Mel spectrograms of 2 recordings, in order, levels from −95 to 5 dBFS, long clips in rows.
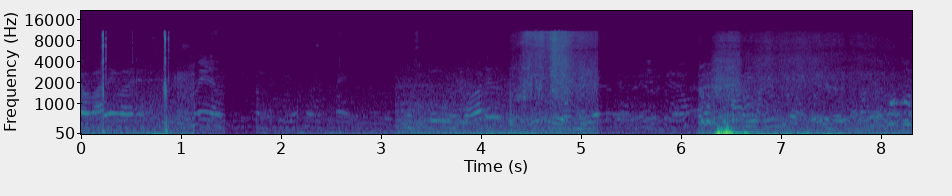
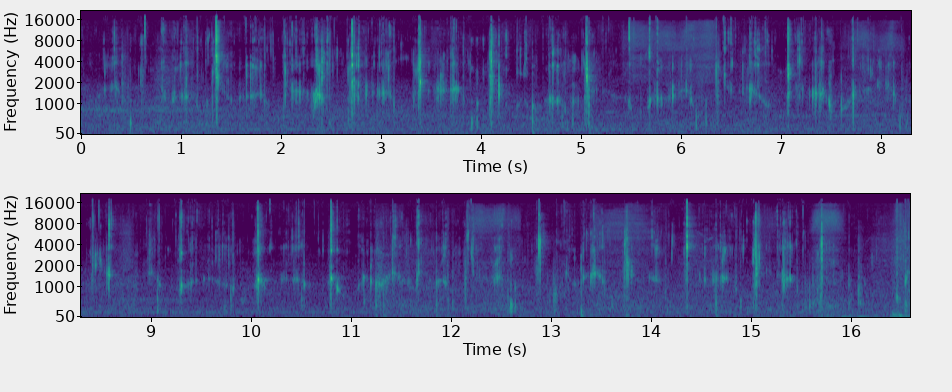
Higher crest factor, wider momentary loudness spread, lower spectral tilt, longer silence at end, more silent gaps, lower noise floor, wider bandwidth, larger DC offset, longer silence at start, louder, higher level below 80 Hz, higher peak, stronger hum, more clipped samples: second, 26 dB vs 40 dB; first, 28 LU vs 20 LU; first, -5.5 dB/octave vs 1.5 dB/octave; first, 1.1 s vs 0 s; neither; first, -72 dBFS vs -58 dBFS; second, 11.5 kHz vs 18 kHz; neither; first, 0.85 s vs 0.2 s; second, -39 LUFS vs -36 LUFS; first, -42 dBFS vs -72 dBFS; second, -14 dBFS vs 0 dBFS; neither; neither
